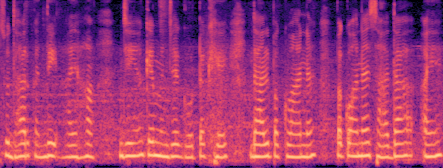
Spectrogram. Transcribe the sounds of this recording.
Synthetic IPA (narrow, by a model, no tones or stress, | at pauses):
sʊd̪ʱaːɾkɐ̃nd̪iaːjɦã | d͡ʑiːə̃kemʊ̃ɦɪ̃ɲd͡ʑeɡʱoːʈəkʰeːd̪aːlpɐkʋaːn | pɐkʋaːnəsaːd̪ʱaɛ̃ː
